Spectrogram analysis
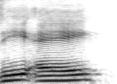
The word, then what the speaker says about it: Zayin: here for the Zayin, this letter right here called the Zayin is Zayin. That's the name of the letter. Okay. That's what how you say it. Zayin. Okay. That's the name of the letter. The sound is Z, like Z is in zoo. Okay.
